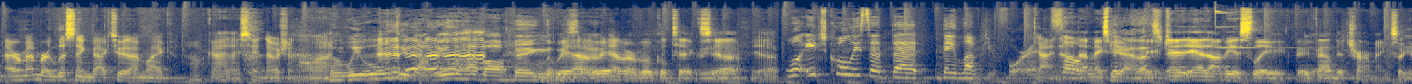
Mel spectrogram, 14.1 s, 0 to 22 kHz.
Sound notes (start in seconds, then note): 3.0 Rian laughs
